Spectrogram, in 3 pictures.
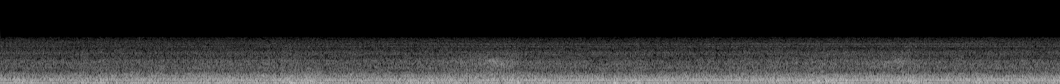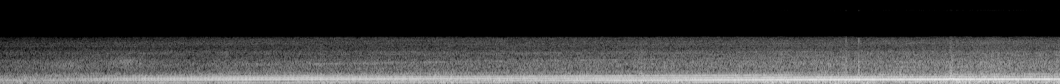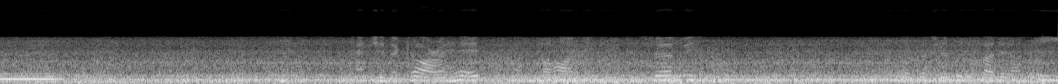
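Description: Motorcycle engine under way with road and wind noise. About a third of the way in it pulls harder, its pitch rising steadily and getting louder for some ten seconds. Then the pitch drops suddenly and settles into a steady cruise.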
